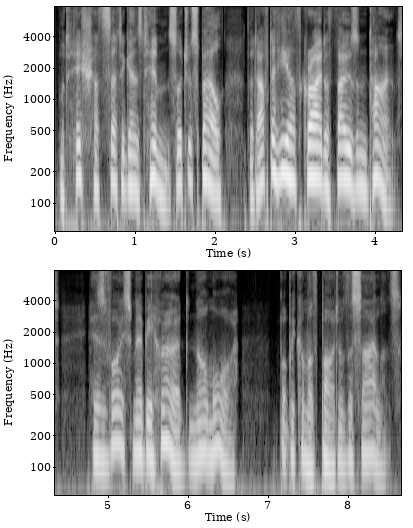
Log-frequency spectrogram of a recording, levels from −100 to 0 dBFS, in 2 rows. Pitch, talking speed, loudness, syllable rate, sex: 135 Hz, 210 wpm, -19 LUFS, 5.3 syllables/s, male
